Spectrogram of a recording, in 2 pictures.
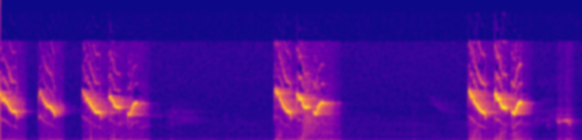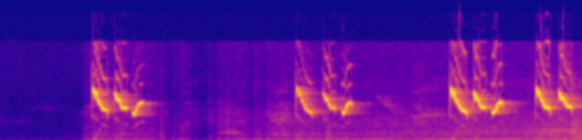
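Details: Double call of a mountain white-eye, played to lift a male's mating urge: clusters of three or four descending high notes every couple of seconds, with rising hiss and noise toward the end.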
